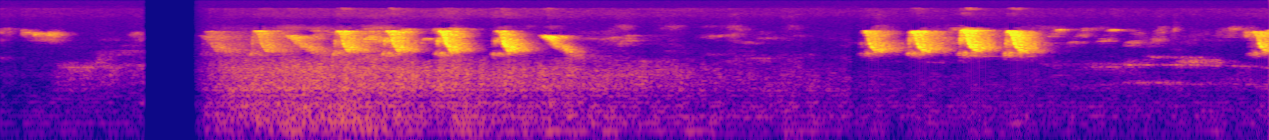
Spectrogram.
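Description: A bird chirping in quick runs of short, high calls, about four a second, twice, over a faint hiss. The sound cuts out completely for a moment about a second in.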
